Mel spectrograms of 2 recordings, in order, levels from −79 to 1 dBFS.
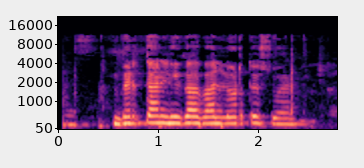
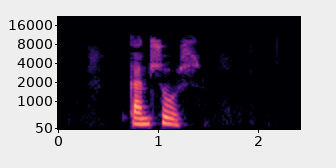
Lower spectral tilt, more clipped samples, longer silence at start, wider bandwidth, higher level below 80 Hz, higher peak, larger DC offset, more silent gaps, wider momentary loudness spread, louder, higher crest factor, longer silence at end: about the same, -5 dB/octave vs -4.5 dB/octave; neither; second, 0.05 s vs 0.7 s; about the same, 11.5 kHz vs 11 kHz; first, -54 dBFS vs -74 dBFS; about the same, 0 dBFS vs -2 dBFS; neither; neither; second, 15 LU vs 19 LU; first, -15 LUFS vs -21 LUFS; second, 16 dB vs 24 dB; second, 0.25 s vs 1.05 s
